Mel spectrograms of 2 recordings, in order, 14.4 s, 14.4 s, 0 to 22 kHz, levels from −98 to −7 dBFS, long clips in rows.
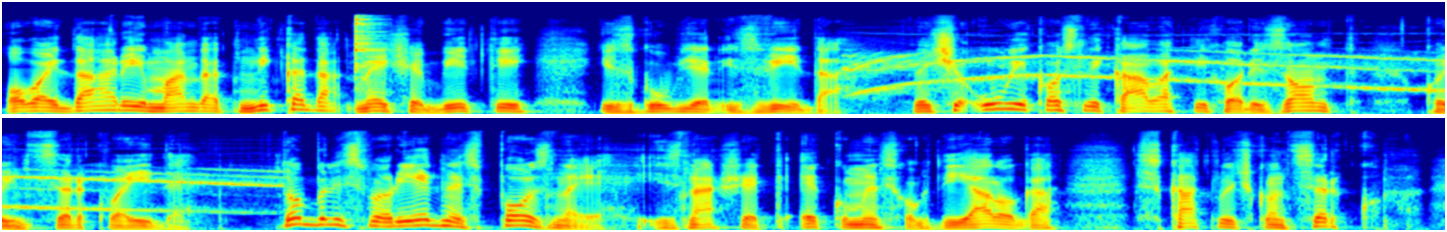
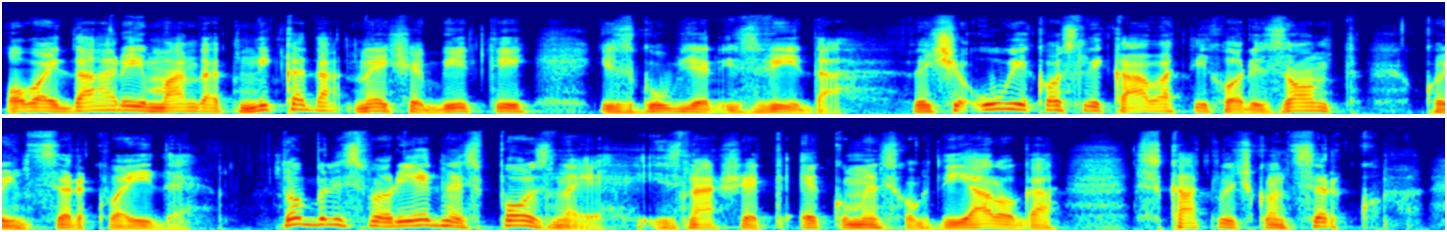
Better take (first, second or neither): second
